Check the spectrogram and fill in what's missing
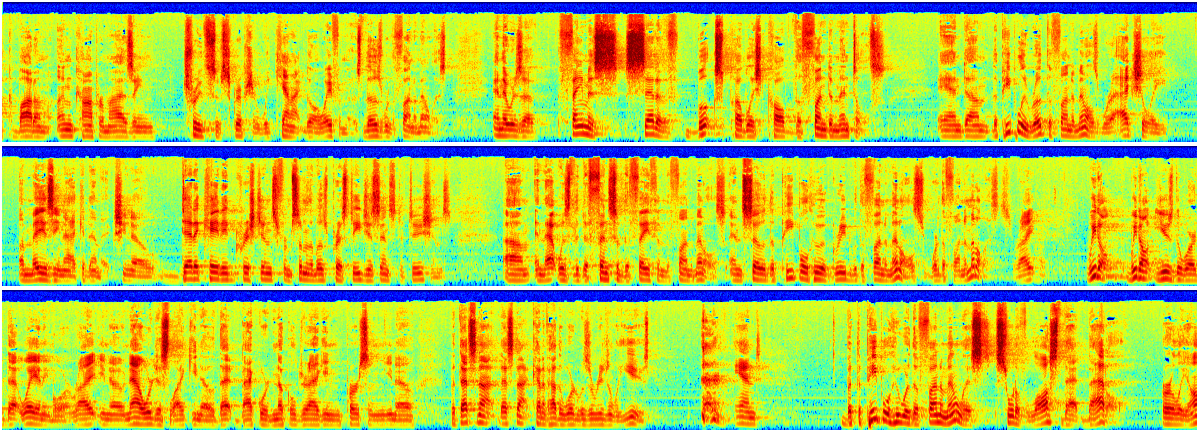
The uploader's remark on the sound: answers questions from the audience.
